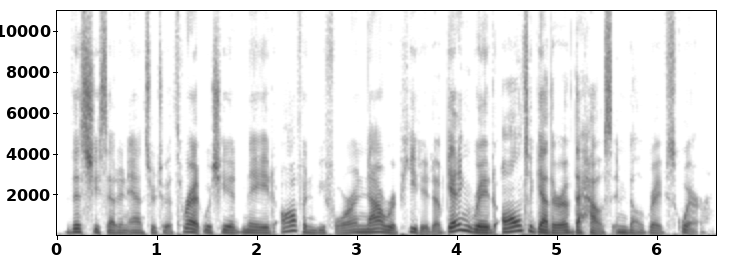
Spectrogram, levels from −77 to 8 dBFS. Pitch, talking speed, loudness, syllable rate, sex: 155 Hz, 245 wpm, -20 LUFS, 6.5 syllables/s, female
